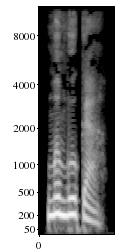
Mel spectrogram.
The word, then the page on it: membuka: Indonesian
